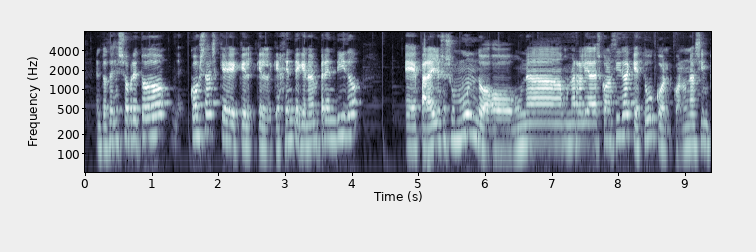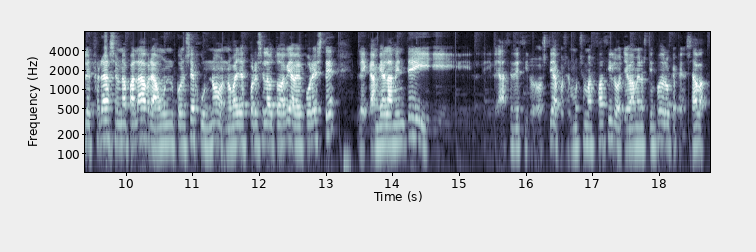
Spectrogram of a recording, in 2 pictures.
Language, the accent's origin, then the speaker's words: Spanish; a town in Madrid, Community of Madrid, Spain; moved away as an adult; now in Tenerife, Spain; un pueblo que soy yo de Madrid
